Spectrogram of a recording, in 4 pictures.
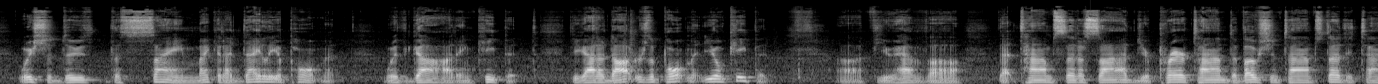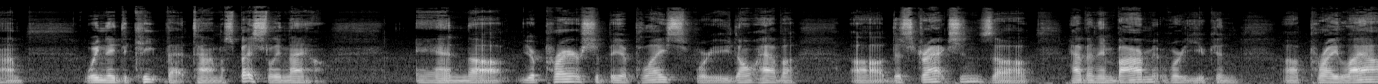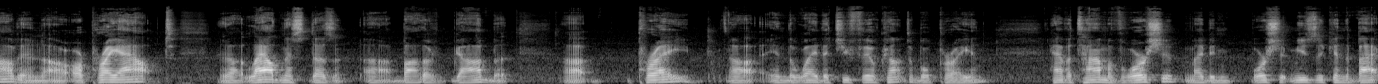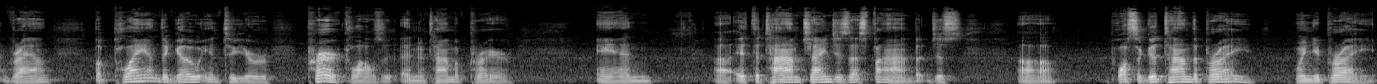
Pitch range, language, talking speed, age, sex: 90-110 Hz, English, 150 wpm, 50-69, male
